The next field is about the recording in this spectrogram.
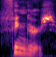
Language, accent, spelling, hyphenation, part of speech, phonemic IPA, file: English, US, fingers, fin‧gers, noun / verb, /ˈfɪŋɡɚz/, En-us-fingers.ogg
- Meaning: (noun) plural of finger; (verb) third-person singular simple present indicative of finger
